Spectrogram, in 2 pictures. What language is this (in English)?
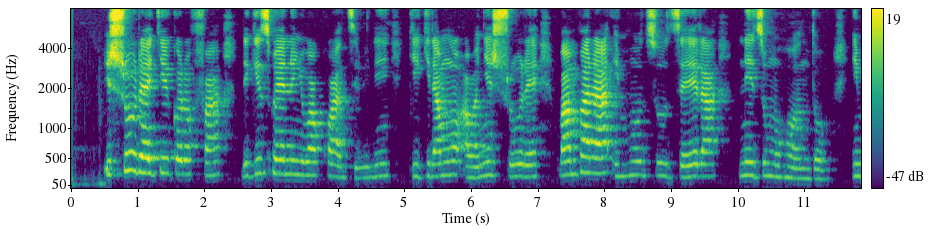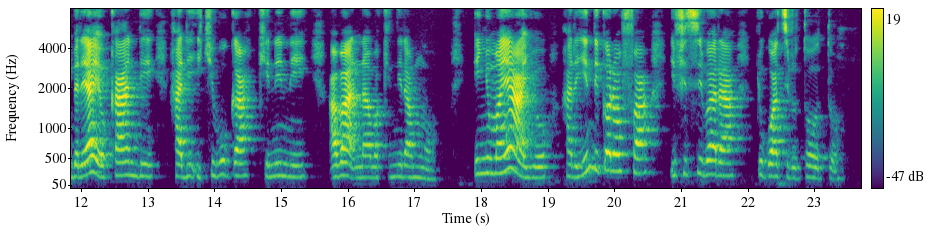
Rundi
